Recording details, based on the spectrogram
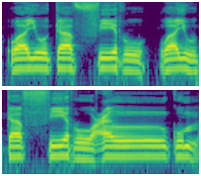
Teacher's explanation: maka huruf ra dibaca tabkhim, dibaca tebal sehingga pangkal lisan kita naik terangkat ke atas ketika kita mengucapkannya. Tebalkan huruf ra-nya.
